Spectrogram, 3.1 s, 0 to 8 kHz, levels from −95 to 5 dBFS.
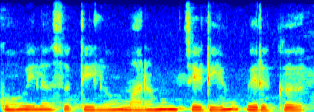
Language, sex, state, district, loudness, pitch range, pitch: Tamil, female, Tamil Nadu, Nilgiris, -13 LUFS, 185-215 Hz, 200 Hz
